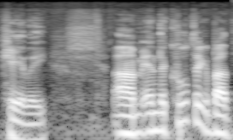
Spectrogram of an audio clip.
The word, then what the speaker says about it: Ceilidh: It's if you can see on the screen, I don't know if you can see how it's spelled Ceili, but it's pronounced Ceilidh.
